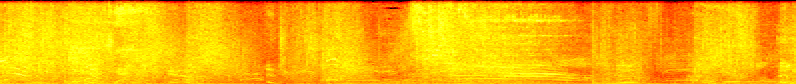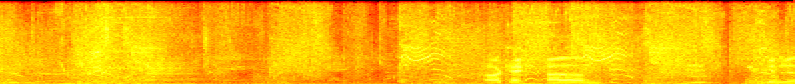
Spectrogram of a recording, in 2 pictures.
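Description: Punches and kicks land with sharp, rapid hits.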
